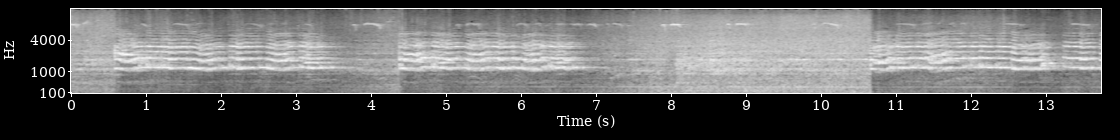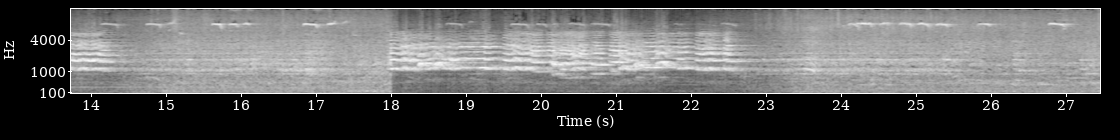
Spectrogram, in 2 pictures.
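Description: South Indian temple music: a loud reed pipe of the nadaswaram kind plays ornamented melodic phrases, which several times give way to stretches of dense drumming, with faint regular high ticks keeping time.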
